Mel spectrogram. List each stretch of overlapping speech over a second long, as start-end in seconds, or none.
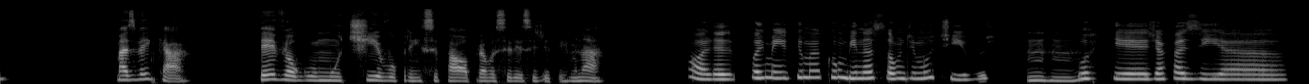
none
